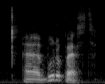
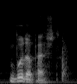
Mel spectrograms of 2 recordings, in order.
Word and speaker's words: Budapest: Budapest. Budapest. Budapest. It's. I like It's your more chilled, your and you accent. say a sh instead of a s a Yeah.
